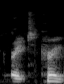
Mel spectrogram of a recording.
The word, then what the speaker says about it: Crete: Crete. Yeah. Oh, Crete, is that how you pronounce it?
